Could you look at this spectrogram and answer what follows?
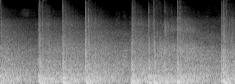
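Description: Lion dance drumming: a steady run of heavy drumbeats, punctuated by about seven sharp, ringing accents spaced unevenly half a second to a second apart.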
